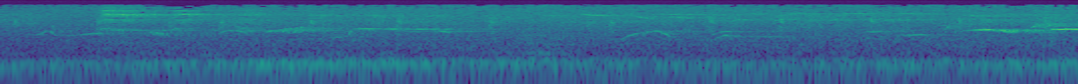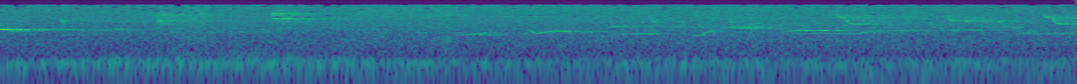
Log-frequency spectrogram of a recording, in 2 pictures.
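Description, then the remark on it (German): Short, sharp woodpecker ticking calls come irregularly, mixed with faint high chirps from other birds, all over a steady low rumbling background. “Und den Specht hören wir. Spechte sind aktiver auf jeden Fall als heute Morgen. Sind viel zu hören.”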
